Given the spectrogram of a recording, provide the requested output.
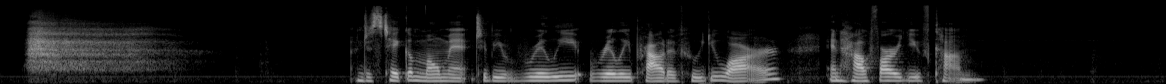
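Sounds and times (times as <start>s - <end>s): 
deep breath in and out during a guided relaxation exercise: 0.2s - 2.2s
speech: 3.6s - 9.9s.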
